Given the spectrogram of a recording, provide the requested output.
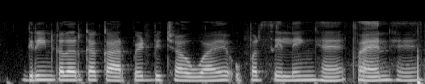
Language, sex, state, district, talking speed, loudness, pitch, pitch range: Hindi, female, Bihar, Jahanabad, 170 wpm, -17 LUFS, 195 Hz, 185-205 Hz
